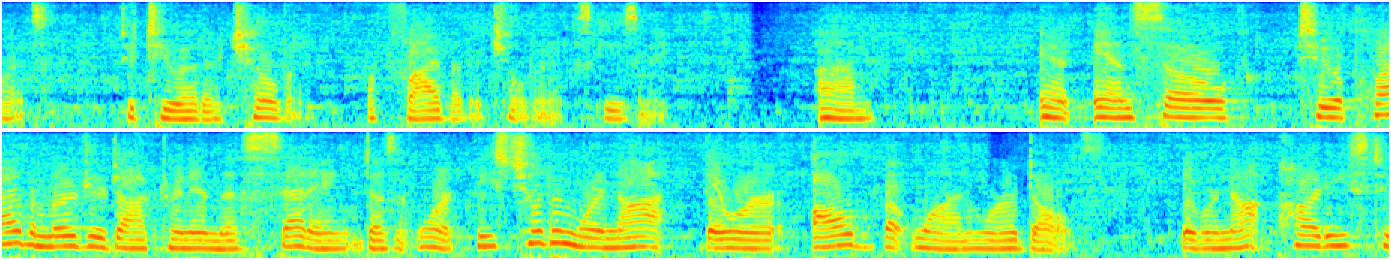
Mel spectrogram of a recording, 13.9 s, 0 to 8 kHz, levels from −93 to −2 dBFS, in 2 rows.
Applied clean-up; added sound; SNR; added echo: none; Liquid; 17 dB; none.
